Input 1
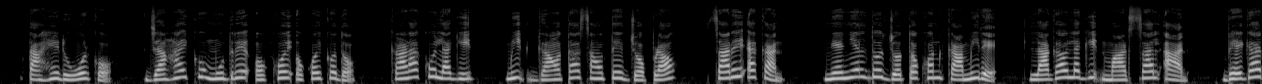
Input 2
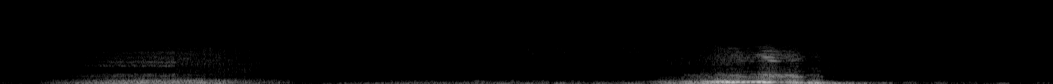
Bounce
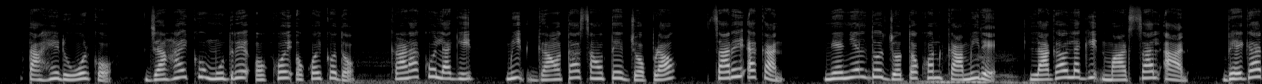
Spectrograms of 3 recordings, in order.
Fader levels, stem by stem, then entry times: +0.5, −7.5 decibels; 0.00, 2.15 seconds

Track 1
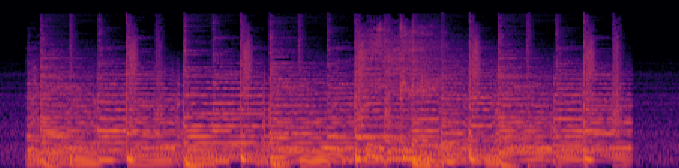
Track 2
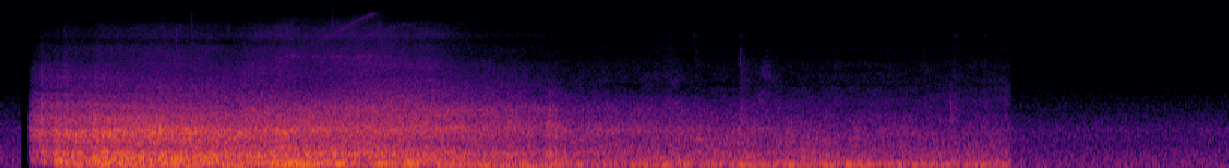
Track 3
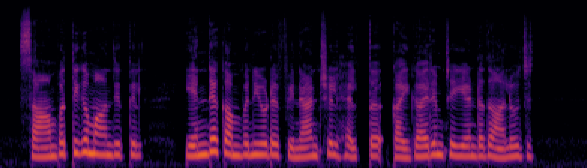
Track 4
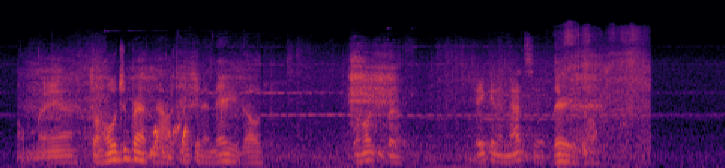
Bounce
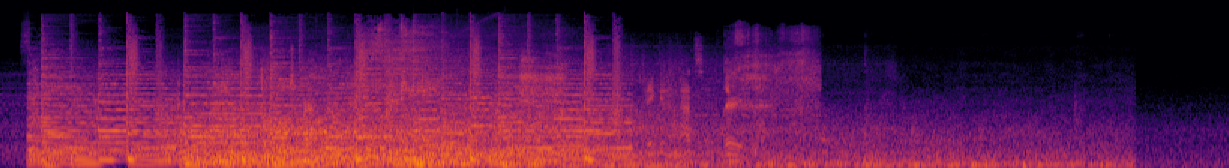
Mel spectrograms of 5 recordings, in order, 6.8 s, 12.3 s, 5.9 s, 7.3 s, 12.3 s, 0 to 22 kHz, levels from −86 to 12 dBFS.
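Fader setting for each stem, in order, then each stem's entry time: +1.0, +0.5, −9.5, −2.5 decibels; 0.00, 1.25, 0.00, 1.70 seconds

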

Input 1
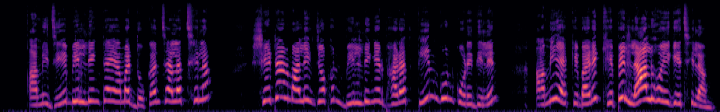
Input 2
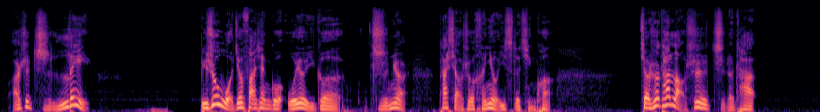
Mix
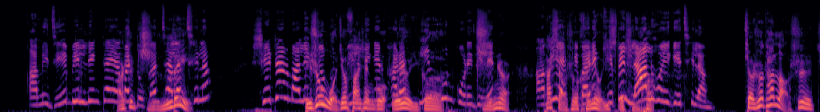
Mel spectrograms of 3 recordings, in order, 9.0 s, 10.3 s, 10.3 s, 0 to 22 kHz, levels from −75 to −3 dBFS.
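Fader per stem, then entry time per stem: −3.0, −8.5 decibels; 0.00, 1.30 seconds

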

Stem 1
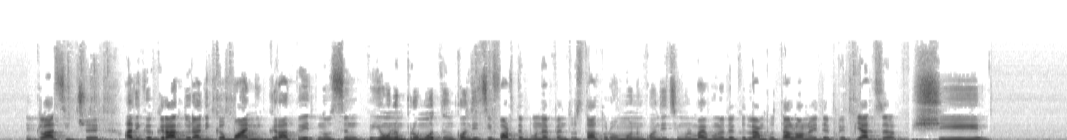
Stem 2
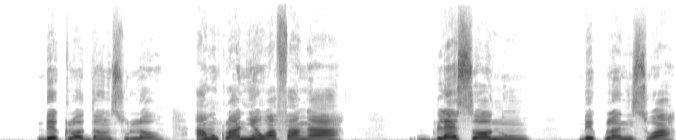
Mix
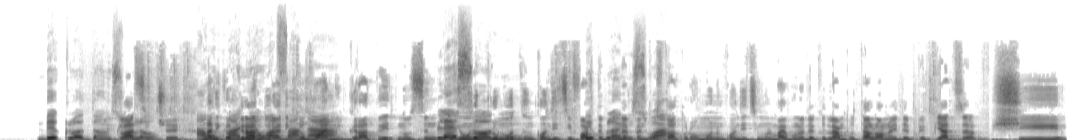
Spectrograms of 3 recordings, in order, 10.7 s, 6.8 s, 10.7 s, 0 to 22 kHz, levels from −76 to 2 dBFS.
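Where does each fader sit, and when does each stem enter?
−1.0, −2.0 decibels; 0.80, 0.00 seconds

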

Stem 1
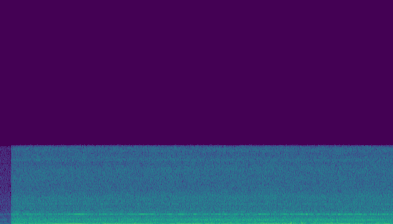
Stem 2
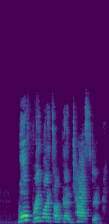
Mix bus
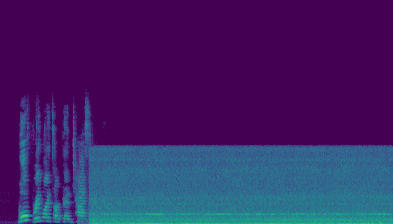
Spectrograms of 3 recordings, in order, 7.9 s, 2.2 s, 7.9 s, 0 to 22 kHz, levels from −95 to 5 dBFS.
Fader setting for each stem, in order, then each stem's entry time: −0.5, −3.0 decibels; 1.55, 0.00 seconds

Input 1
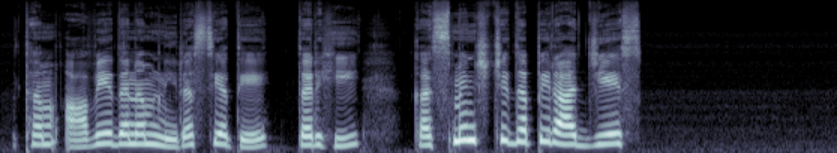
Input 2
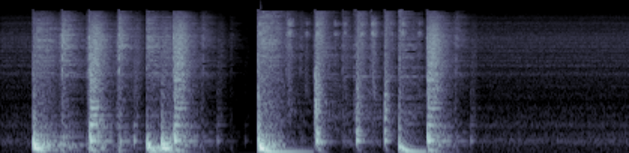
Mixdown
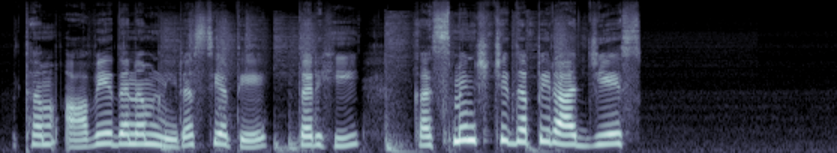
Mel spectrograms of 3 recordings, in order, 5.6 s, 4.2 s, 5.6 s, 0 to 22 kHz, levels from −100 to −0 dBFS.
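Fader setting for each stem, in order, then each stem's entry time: −1.0, −16.0 decibels; 0.00, 0.85 seconds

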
